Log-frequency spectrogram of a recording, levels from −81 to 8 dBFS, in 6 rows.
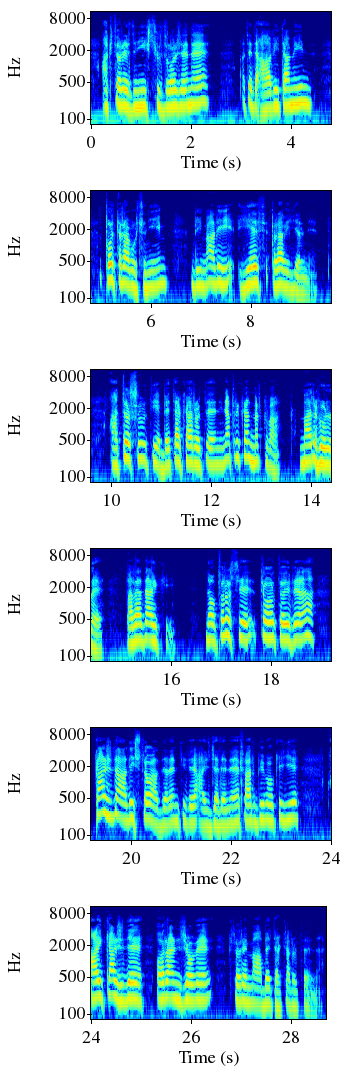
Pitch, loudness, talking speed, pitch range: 185 Hz, -28 LUFS, 95 wpm, 165-205 Hz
